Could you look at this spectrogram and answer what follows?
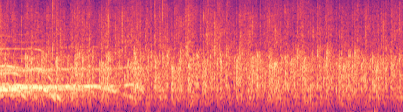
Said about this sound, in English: Fantastic comedy venue that has comedy and music every night of the week. Could we have a big, massive round of applause for the Glee Club?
